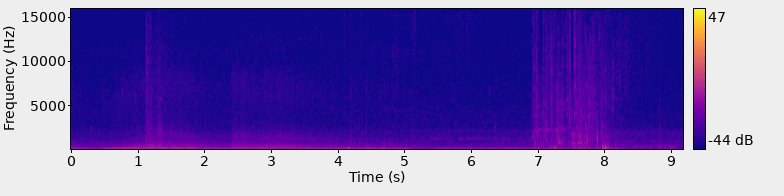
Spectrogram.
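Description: A vehicle engine rumbles and revs.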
